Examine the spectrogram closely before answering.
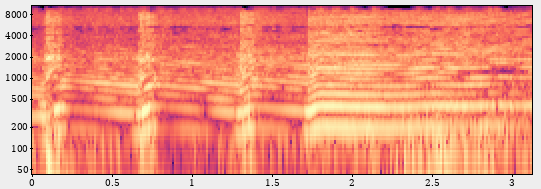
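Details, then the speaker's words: Royal Enfield Classic self-start: hard thud at each starter engagement, three in quick succession before the engine catches; worn one-way starter clutch bearing causing the knocking. "ನಿಮಗೆ ನಿಮಗೆ ಈ self ಹೊಡೆಯುವಾಗ classic ಗಳಲ್ಲಿ ದಾಡ್ ದಡ್ಡು ಅಂತ sound ಬರೋದೆಲ್ಲ ಬಂದು ಈ bearing gate ಬಿದ್ರೇನೆ ಇದು ಇಲ್ಲ ಇದರ ಸರ್ಫೇಸ್ ಅಲ್ಲಿ ಡಿಂಪಲ್ಸ್ ಬಿದ್ರೆ ನಿಮಗೆ ತುಂಬಾ ಹೊಡೆದು ಹೋಗೋ ಮಟ್ಟಕ್ಕೆ ಸೌಂಡ್ ಬರುತ್ತೆ"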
